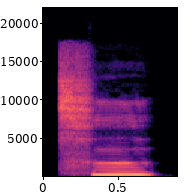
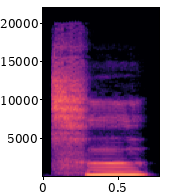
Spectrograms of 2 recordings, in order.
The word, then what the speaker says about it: 呲: 滋 Is pronounced with no strong airflow, while 呲 comes with an obvious airflow.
